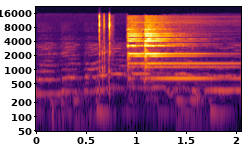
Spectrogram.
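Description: A brass thali, the metal plate of Dhodiya tur-and-thali music, struck about a second in and ringing out with several clear, bell-like tones that slowly fade. Two sharp clicks come just before the strike. Underneath are a steady tur drumbeat and singing.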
